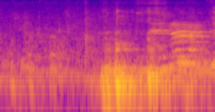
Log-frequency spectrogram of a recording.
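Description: A person's low-pitched voice starting about a second in, after a quieter moment.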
